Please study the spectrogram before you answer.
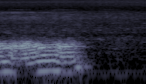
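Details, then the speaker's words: Puppy snoring in the background during a yoga class, a soft ocean-like sound. "excuse the little puppy snoring in the back, and exhale. It is the sound of the ocean, the natural, soothing sounds of dog snore ocean."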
